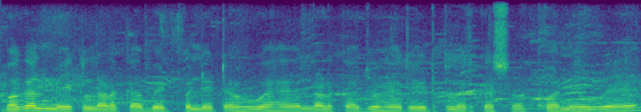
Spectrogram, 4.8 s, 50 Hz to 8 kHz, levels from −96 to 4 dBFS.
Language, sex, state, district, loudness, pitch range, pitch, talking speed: Hindi, male, Haryana, Jhajjar, -18 LUFS, 140-150 Hz, 145 Hz, 235 wpm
